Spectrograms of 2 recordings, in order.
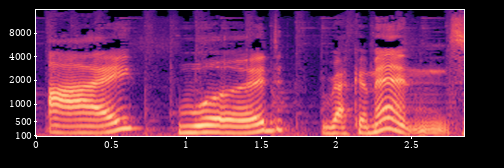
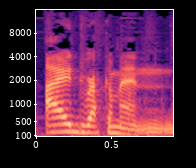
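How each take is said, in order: First: I would is said as two full words. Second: I would is shortened to one syllable, I'd. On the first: The speaker calls it wrong. "you'll notice that we don't say" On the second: The speaker calls it right. "We use the contraction"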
